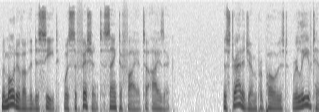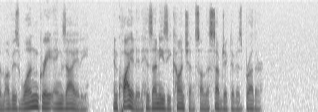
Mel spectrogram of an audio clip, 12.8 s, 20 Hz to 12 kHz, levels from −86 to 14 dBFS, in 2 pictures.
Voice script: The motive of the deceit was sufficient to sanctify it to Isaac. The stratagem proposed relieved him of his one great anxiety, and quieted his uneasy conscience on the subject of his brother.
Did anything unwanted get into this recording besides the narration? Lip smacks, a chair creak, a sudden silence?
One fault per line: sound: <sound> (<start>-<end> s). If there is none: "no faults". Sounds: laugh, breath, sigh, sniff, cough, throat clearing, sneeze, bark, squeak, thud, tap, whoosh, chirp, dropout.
no faults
